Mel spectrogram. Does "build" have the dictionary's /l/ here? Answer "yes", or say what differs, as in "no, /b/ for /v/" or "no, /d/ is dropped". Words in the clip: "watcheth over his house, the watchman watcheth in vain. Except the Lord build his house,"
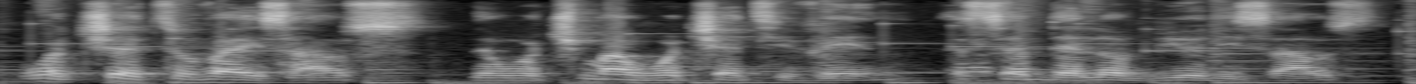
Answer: no, /l/ is dropped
